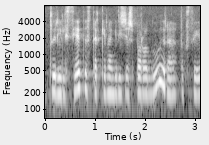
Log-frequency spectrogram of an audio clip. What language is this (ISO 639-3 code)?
lit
